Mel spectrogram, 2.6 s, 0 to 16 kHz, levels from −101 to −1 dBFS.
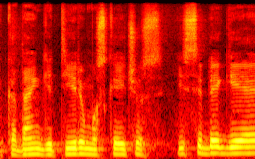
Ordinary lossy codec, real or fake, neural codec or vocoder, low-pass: AAC, 64 kbps; real; none; 14.4 kHz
